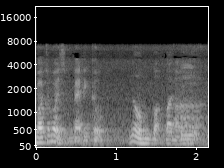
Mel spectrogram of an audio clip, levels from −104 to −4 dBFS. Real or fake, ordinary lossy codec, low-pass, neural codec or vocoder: real; none; 7.2 kHz; none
